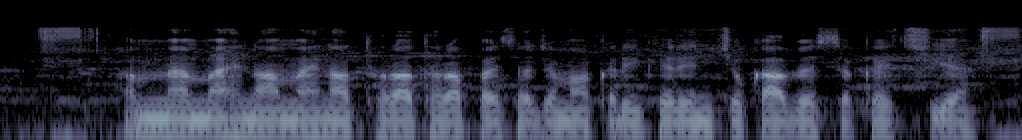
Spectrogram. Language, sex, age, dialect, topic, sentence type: Maithili, male, 56-60, Angika, banking, question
